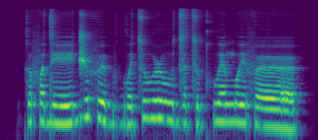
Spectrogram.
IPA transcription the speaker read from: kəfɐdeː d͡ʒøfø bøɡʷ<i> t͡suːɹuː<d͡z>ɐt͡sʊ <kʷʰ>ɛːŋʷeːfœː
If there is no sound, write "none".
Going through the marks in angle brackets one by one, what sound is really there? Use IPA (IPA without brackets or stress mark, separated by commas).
e, d͡z, kʷʰ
